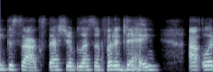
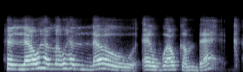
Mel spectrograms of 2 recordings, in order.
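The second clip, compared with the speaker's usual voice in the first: host greeting; 3 semitones higher, slower than usual. Real, not acted. Greeting meeting attendees.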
